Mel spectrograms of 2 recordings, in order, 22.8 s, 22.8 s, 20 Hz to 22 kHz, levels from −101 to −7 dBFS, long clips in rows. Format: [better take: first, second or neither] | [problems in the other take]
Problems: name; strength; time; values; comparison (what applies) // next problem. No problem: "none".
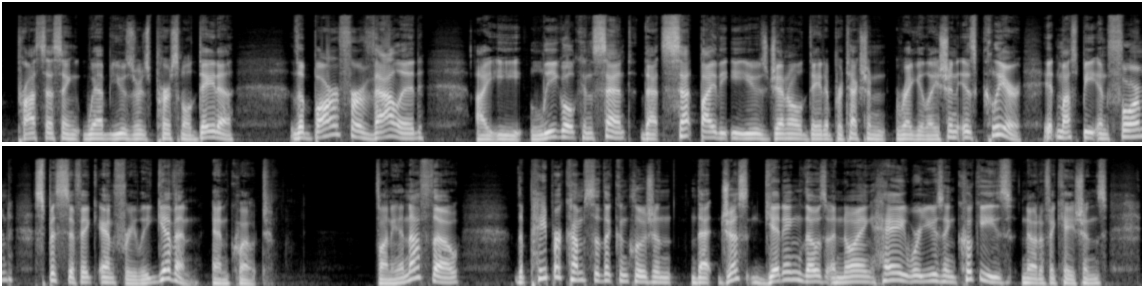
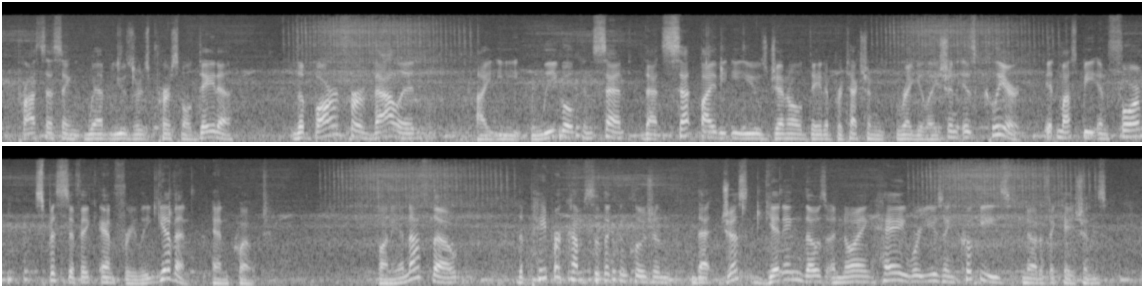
first | hiss; loud; throughout; 7 dB below the speech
